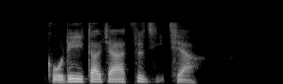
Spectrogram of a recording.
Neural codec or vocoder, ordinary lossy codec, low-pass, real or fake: codec, 16 kHz, 1 kbps, X-Codec, WavLM features, trained on Multilingual LibriSpeech; AAC, 48 kbps; 7.2 kHz; fake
